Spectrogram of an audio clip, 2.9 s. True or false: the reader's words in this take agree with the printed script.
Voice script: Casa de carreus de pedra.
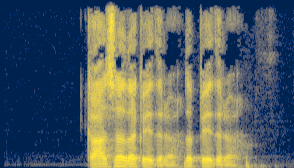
false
